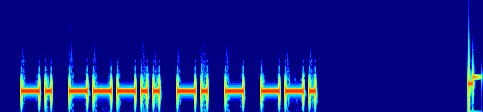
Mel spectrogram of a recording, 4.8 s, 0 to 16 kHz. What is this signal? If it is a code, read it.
Morse code, heard as a keyed tone, about 20 wpm, 700 Hz. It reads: N8NTG
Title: USA Callsign DE Callsign - 5 Characters - 20wpm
